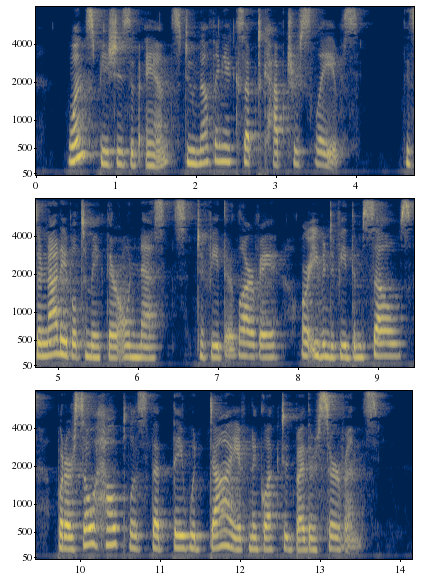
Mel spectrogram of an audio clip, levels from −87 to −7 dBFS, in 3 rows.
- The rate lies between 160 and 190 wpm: Yes, average, 165 wpm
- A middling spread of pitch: No, narrow, 2.3 semitones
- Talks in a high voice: Yes, high, 215 Hz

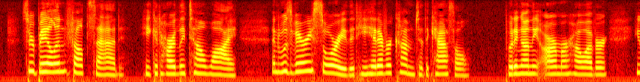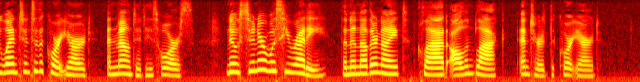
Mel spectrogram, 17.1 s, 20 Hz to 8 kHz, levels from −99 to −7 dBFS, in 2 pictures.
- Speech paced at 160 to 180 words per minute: Yes, average, 175 wpm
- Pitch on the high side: Yes, high, 230 Hz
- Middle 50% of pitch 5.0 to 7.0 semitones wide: No, average, 4.2 semitones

